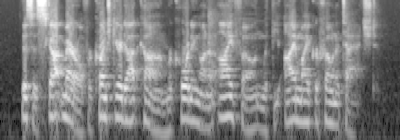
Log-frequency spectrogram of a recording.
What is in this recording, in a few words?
iphone mic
